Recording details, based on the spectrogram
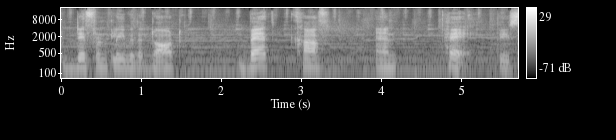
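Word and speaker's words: כּ: But once dot is there, it becomes softer. It's pronounced as ka.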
